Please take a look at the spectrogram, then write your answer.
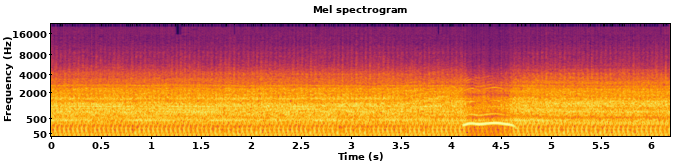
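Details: Generator that would not start after sitting six years with gummed fuel, pull-started after its carburetor was cleaned with carb cleaner and refitted: the small single-cylinder engine putters at a fast, even beat and holds speed steadily, running normally.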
